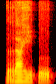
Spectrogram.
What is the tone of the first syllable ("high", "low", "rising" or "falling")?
high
